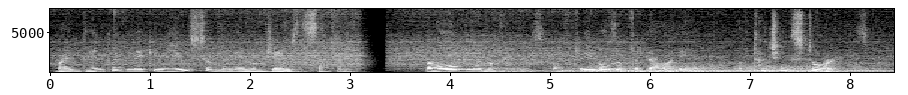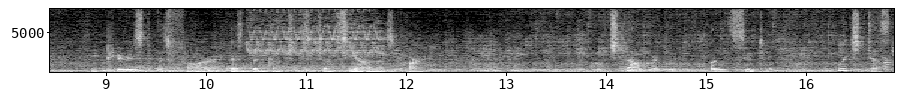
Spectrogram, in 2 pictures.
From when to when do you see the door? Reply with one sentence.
The door can be heard from 10.4 to 11.9 s.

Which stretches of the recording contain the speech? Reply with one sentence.
You can hear the speech from 0.1 to 12.3 s and from 14.1 to 16.8 s.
